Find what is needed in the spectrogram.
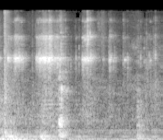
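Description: Connect Four game discs being released from the plastic grid, clicking and clattering lightly onto a wooden table as the board is emptied after a game.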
